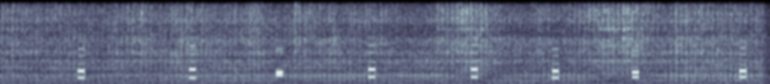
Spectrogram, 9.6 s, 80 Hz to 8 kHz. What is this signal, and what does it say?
DTMF, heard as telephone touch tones, dialled by hand, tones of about 90 ms, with street noise. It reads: 2 3 * 6 6 2 4 5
